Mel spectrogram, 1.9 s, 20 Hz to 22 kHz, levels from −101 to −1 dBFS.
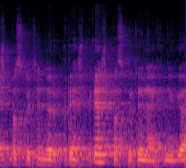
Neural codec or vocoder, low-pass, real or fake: vocoder, 44.1 kHz, 128 mel bands every 512 samples, BigVGAN v2; 19.8 kHz; fake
